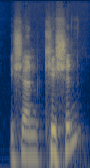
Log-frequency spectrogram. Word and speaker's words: Ishan Kishan: Ishan Kishan? – Yes.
